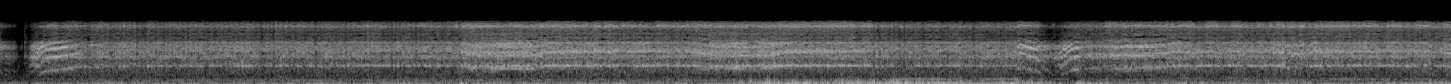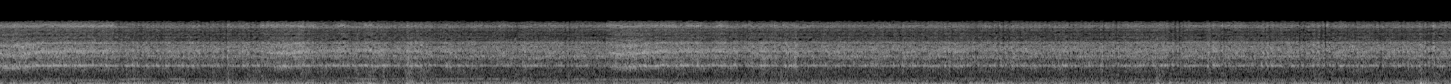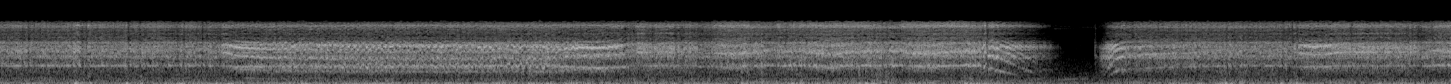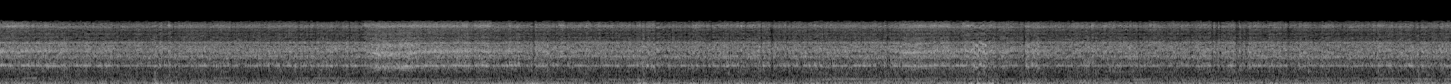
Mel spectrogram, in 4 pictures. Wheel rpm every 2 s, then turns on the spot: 140, 230, 230, 230, 230, 190, 220, 230, 230, 230, 230, 230, 230, 230, 240, 230, 200, 200, 220, 170, 120, 230, 230, 230, 230, 240, 230, 230, 240.
none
